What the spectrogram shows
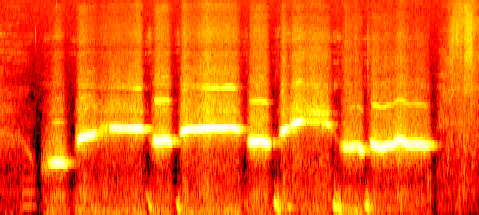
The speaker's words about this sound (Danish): Programmet det var sådan lidt øh, mystisk i tonen og havde den her ikoniske titelmelodi.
